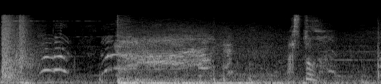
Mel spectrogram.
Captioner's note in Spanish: Disparo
